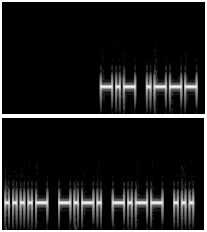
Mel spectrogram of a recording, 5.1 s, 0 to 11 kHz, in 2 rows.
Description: Morse code, heard as a keyed tone, about 25 wpm, 700 Hz. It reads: KJ4CYS
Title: USA Call Signs - 6 Characters - 25wpm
